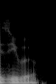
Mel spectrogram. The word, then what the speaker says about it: ZywOo: fall in the finals we just made the decision we're going to say we're going to say zebu we're going to get used to it and we're going to say it so that's how we've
